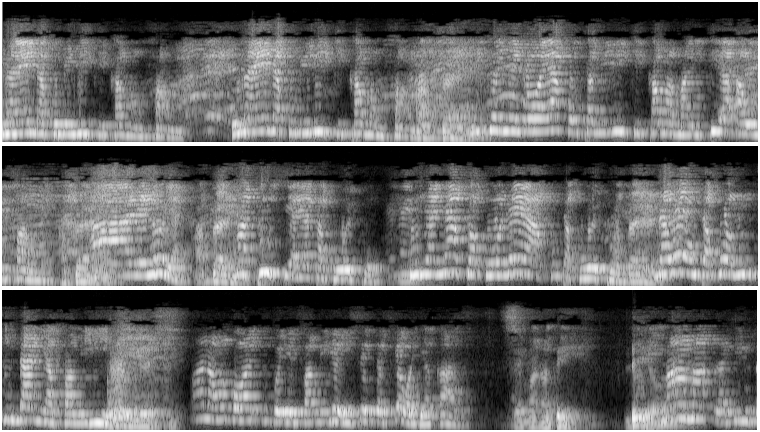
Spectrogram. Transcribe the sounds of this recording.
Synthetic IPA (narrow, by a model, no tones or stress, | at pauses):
naɛndakumilikikamam̩fanɔ | unaɛndakumilikikamam̩fannikwɛɲɛndɔajakɔutamilikikamamalikiaʔaum̩famɔalɛlujamatusihajatakuwɛpɔ | kuɲaɲaswakuɔnɛakutakuwɛpɔnawɛutakuwam̩tundanijafamilia | manawambɔwatukwɛɲɛfamiliaisɛutafkiawaʄakazi | sɛmana̰pḭ | ndiɔ̰mamalakiniu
